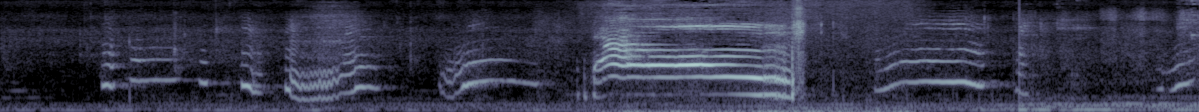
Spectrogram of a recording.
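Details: Playful kittens on grass outdoors giving a string of short meows of varied pitch, some rising then falling, then one long, steady, drawn-out meow, followed by a few brief meows, over a low background rumble.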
